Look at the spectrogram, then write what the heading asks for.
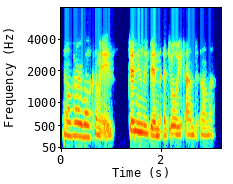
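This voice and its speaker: A woman's voice: lowish voice, very animated, fast, vocal fry, narrow, tinny audio. A woman co-hosting a podcast, chatting casually in a playful, informal way. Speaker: podcast co-host. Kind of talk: casual chat.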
